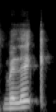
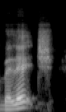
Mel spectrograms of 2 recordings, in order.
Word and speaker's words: Milik: moyes ayah scott b militch is pronounced ick not itch millik okay i don't know um i've already been pulled on that one by the polsky okay it's milik and not militch uh grill player on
